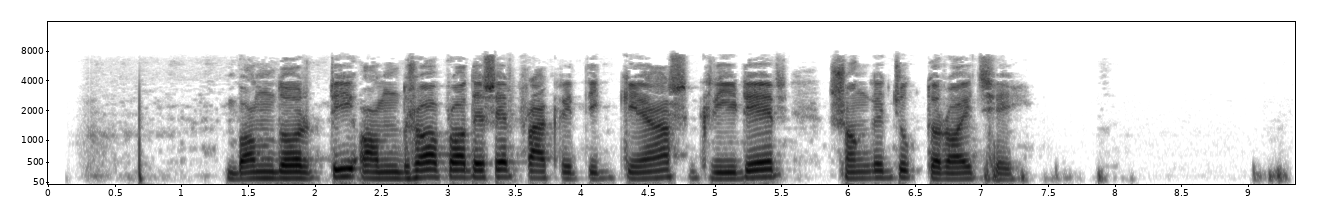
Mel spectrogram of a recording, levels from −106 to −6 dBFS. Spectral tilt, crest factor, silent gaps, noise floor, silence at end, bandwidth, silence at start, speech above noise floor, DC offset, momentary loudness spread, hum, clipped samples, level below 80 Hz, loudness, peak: -6.5 dB/octave; 16 dB; none; under -90 dBFS; 0.1 s; 7.6 kHz; 1.35 s; over 75 dB; under 0.1%; 12 LU; none; under 0.1%; -60 dBFS; -16 LUFS; -2 dBFS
